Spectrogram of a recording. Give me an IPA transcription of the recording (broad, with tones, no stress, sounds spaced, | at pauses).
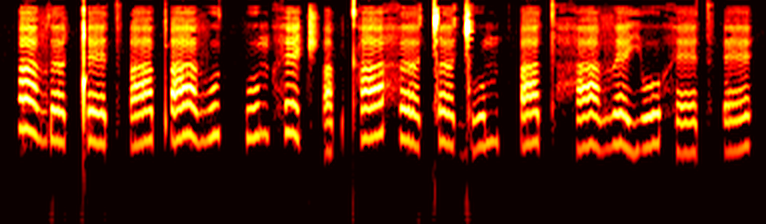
a˥˨ v ɾ ɜ˨ ǃ ɛ˨ t͡sʼ a˨˦ pʼ a˧˥˧ v o˦˥ t p o˧˥˧ m h ɛ˥˨ t͡ʃʼ a˨ p kʰ a˦˥ h ɜ˥˨ ǀ ɜ˥˨ ɡ͡ǀ o˦˥ m t͡sʼ a˦˥ t h a˧˥˧ v ɛ˥˨ j o˦˥ h ɛ˨˦ t͡sʼ ɛ˦˥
